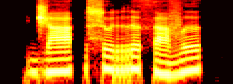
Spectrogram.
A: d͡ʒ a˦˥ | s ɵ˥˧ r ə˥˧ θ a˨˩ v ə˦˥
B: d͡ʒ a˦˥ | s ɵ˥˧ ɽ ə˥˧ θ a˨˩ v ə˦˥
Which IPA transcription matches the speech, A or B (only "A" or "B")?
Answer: A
